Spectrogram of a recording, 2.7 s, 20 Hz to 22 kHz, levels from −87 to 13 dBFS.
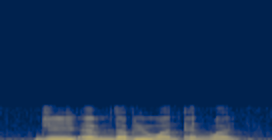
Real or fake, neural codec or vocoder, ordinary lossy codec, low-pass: real; none; none; 5.4 kHz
